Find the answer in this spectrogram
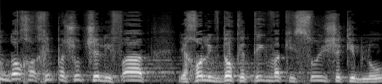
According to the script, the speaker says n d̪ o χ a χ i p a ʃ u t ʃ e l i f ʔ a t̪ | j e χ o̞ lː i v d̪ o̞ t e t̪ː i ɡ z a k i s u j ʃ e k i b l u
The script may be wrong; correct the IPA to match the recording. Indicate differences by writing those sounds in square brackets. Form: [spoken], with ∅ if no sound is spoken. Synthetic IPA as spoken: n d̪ o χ a χ i p a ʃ u t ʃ e l i f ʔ a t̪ | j [a] χ o̞ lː i v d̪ o̞ [k] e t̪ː i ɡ [v] a k i s u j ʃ e k i b l u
